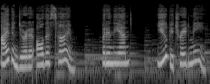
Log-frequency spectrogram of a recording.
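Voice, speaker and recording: A woman's voice: high voice, expressive, moderate pace, a little mellow, soft background music. A woman voicing a betrayed young wife in a manga dub, cold and scornful, with a cutting, accusatory delivery. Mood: angry. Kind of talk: dubbed manga drama acting.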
